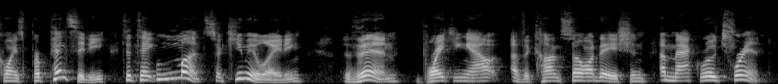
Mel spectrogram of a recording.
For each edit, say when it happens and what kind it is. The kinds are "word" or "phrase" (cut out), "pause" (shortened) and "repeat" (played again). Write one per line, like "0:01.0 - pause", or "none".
0:01.2 - pause
0:01.6 - word
0:04.1 - pause
0:06.6 - phrase

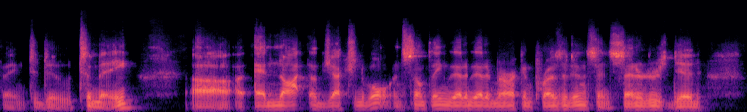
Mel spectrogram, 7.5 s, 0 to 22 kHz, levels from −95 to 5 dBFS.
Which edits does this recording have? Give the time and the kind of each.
0:04.7 - repeat

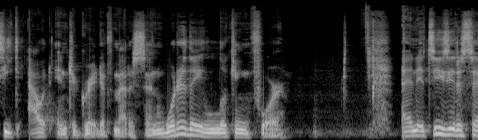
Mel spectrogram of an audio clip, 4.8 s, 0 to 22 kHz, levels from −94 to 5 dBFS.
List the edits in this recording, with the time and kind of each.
none

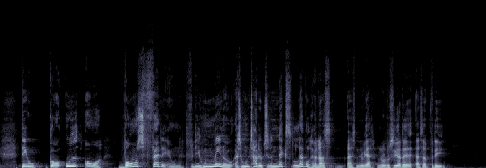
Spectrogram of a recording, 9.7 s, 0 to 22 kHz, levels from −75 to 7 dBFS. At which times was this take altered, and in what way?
none

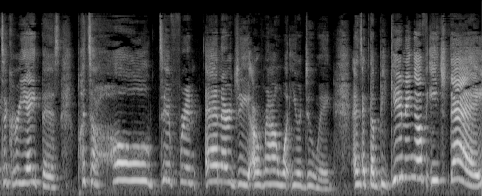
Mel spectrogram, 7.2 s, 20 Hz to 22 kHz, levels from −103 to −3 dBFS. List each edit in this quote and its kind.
0:05.4 - word

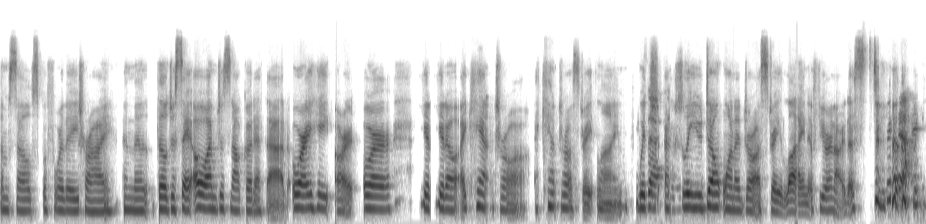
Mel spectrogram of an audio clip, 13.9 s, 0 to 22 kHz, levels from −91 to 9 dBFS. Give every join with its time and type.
0:01.2 - word
0:06.4 - repeat
0:09.5 - pause

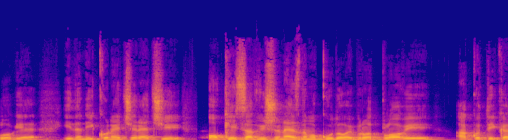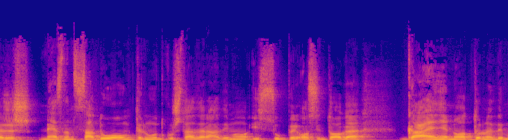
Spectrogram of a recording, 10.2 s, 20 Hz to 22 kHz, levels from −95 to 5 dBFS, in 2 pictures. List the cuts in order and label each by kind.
0:02.0 - pause

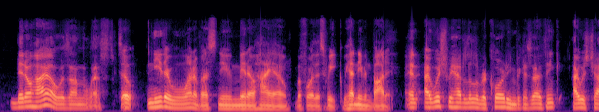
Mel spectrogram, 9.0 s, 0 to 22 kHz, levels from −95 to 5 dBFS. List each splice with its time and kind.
none

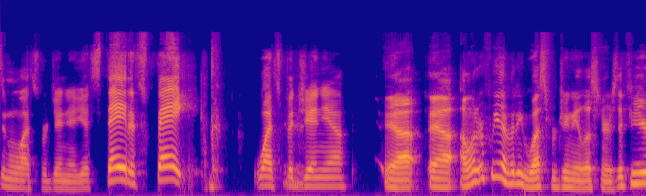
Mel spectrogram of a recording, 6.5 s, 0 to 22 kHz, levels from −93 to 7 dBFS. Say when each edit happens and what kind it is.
none

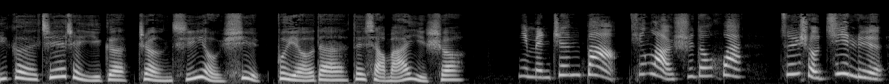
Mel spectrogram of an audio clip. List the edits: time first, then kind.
0:01.3 - pause
0:02.7 - pause
0:04.7 - pause
0:06.2 - pause

